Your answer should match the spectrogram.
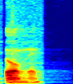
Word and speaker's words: Armah: Sen kommer man till Arma. Alltså, jag, man vet inte hur många gånger jag har hört arm. Så arma. Arm, arm, ja.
